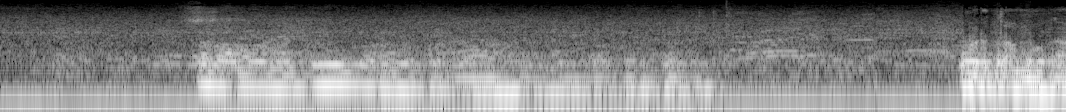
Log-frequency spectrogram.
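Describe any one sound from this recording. An elderly man speaks slowly into a microphone, heard through loudspeakers.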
